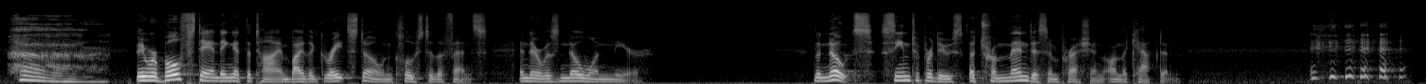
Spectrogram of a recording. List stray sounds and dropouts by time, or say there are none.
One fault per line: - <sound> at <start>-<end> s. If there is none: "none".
- sigh at 0.1-1.1 s
- laugh at 13.1-14.1 s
